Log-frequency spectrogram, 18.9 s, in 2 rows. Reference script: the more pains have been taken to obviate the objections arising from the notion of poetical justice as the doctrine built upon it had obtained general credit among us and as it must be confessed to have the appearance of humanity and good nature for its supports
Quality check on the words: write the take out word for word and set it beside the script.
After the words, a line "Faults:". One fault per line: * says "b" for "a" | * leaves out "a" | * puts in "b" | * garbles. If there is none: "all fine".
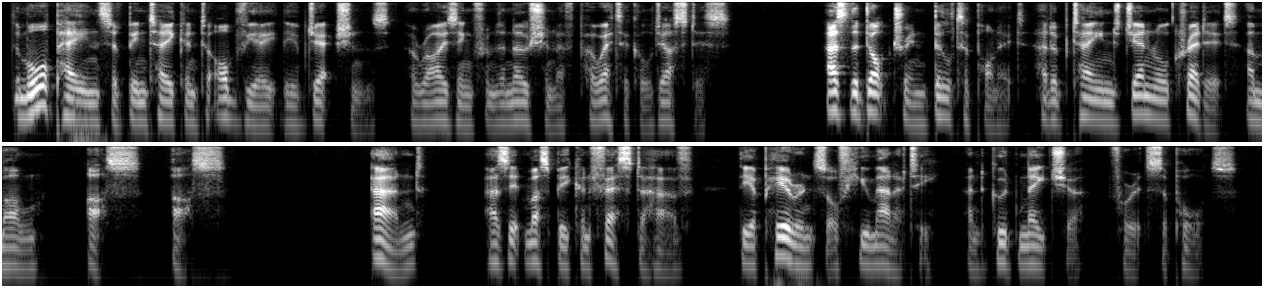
the more pains have been taken to obviate the objections arising from the notion of poetical justice as the doctrine built upon it had obtained general credit among us us and as it must be confessed to have the appearance of humanity and good nature for its supports
Faults:
* puts in "us"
